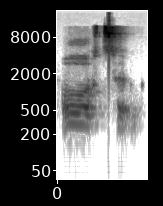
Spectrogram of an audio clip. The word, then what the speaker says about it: autumn: N at the end silent n Autumn condemn silent P to start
